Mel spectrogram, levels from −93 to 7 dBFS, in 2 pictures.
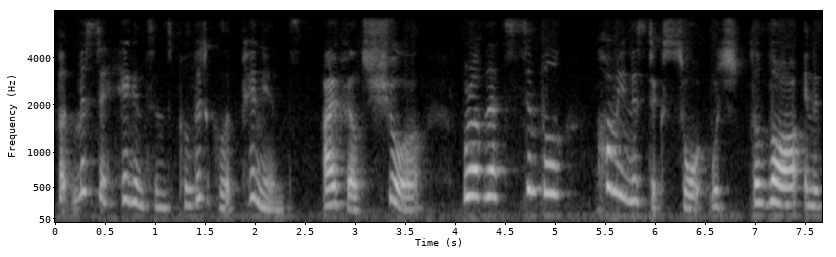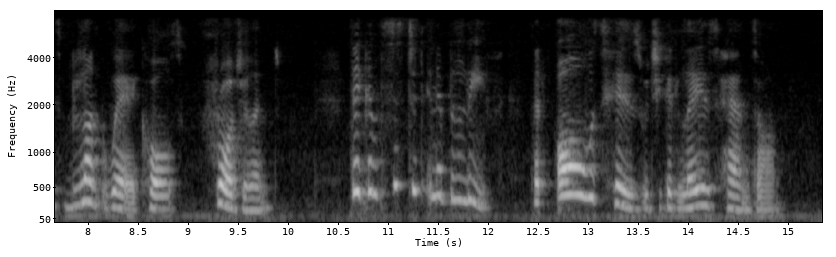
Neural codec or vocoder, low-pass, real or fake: none; 7.2 kHz; real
